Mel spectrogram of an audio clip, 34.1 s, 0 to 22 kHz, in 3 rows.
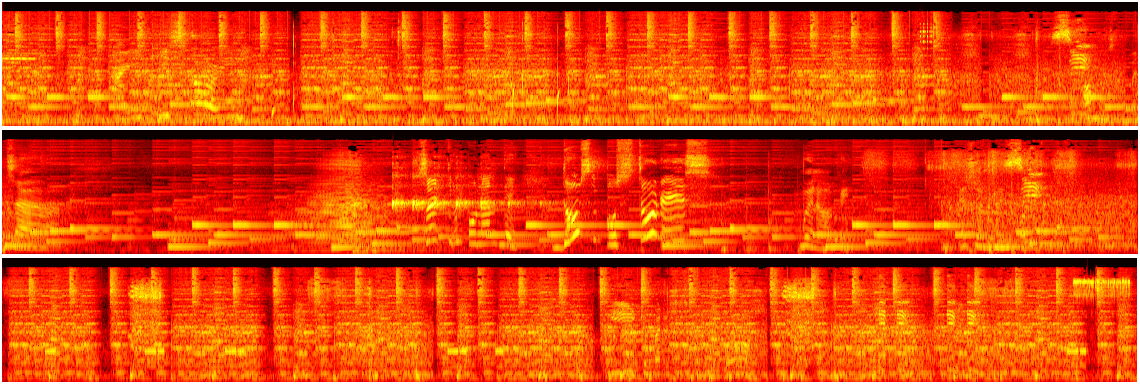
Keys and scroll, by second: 11.4 space, 20.7 space.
